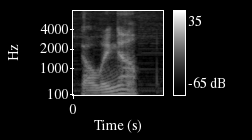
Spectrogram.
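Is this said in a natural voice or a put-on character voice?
natural. It is said in the speaker's ordinary voice.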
